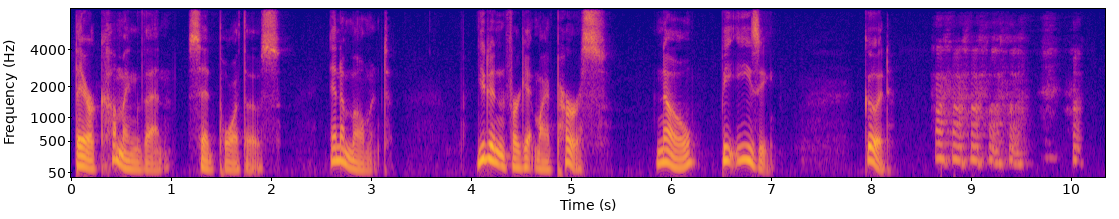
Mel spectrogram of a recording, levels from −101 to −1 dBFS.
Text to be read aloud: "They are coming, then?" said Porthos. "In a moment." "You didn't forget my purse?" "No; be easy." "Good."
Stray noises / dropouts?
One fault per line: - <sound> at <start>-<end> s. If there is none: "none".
- laugh at 8.6-10.1 s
